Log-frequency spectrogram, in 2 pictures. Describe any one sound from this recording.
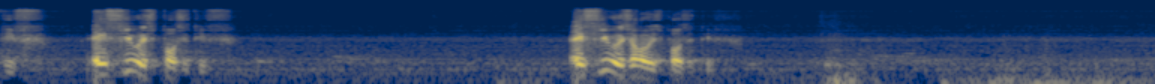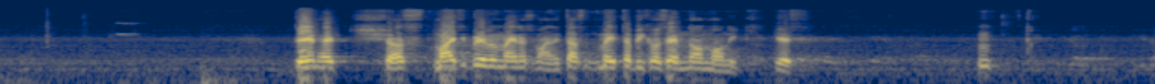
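A man lectures calmly in short bursts.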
